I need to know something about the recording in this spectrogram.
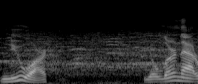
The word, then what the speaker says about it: Newark: Spelled like Newark, but pronounced Newark.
